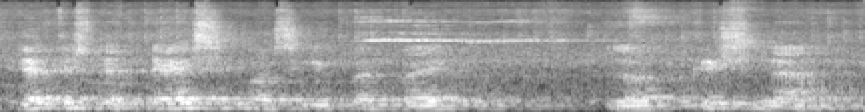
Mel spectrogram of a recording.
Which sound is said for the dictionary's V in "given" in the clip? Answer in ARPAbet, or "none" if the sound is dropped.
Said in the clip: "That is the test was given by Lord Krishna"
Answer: P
